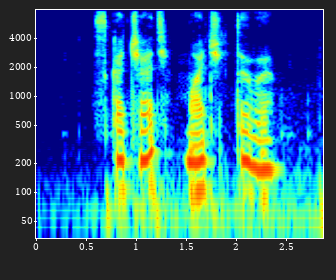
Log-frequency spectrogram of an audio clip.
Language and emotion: Russian, neutral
